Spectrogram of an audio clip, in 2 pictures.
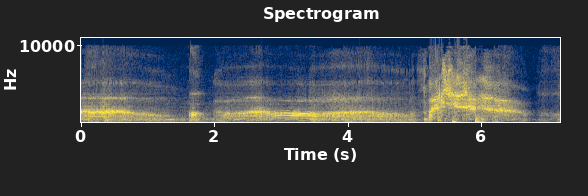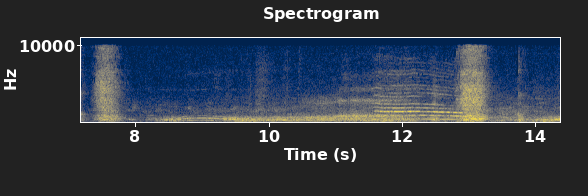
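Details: Cats squabbling over a pink toy Mustang, giving drawn-out, wavering yowls and growly wails, with a sharp noisy burst midway and rising, strained cries near the end.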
